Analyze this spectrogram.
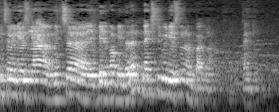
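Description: A young man speaks calmly and closely into a microphone.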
